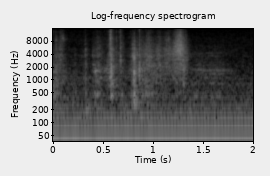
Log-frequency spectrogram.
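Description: A few light taps and clicks with soft rustling as small crafting items are handled on a work table: a bottle being set down and a plastic palette mixer picked up.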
